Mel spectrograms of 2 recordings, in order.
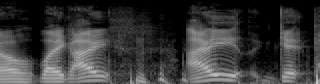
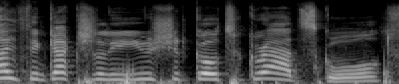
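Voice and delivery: very high-pitched put-on British accent; 9 semitones higher than usual. Acting out what the other guy says, put-on British accent. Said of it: "The other guy is like with a British accent".

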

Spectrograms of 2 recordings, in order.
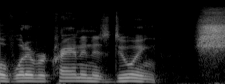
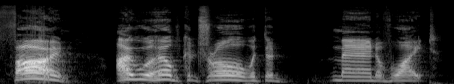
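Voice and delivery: loud, rough, booming brute orc voice; 4 semitones higher, 12 dB louder than usual. Voicing an orc who agrees to help: orc voice. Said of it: "The orc's eyes get big, and he says".

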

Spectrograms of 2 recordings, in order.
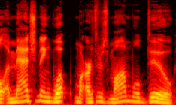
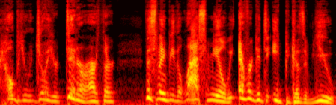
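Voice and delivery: put-on angry whisper, higher pitch; 6 semitones higher than usual. Retelling a cartoon sister's line at dinner: imitating an angry whisper. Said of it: "she's angrily whispering".

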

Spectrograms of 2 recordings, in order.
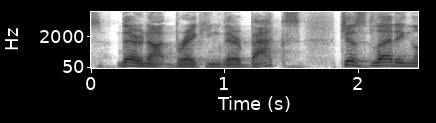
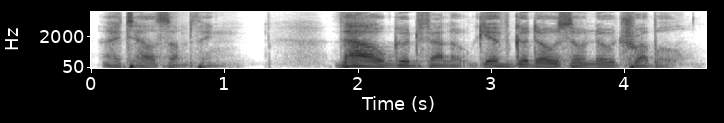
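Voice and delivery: hushed whisper; 4 semitones lower, 4 dB quieter than usual. Narrator reads a man answering a young captive, whispering back. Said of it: "He whispered back".

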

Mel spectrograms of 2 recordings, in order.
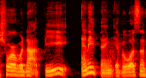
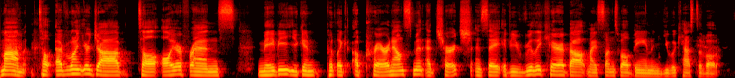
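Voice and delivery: ordinary talk

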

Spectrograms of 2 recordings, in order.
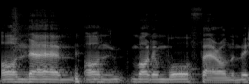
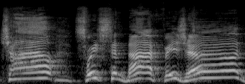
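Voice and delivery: put-on shouting voice, higher pitch and louder; 7 dB louder than usual. Retelling a film scene where Big Daddy, tied up, shouts: imitating Big Daddy shouting. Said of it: "shouting this out as Big Daddy".

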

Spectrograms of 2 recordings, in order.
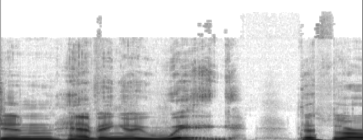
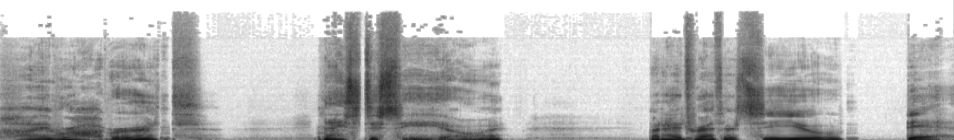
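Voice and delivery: slow, put-on girl voice; 3 semitones higher than usual. Speaker announces he will try out a voice and see what happens: girl voice. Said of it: "I'm going to try this girl voice here".

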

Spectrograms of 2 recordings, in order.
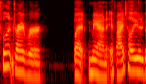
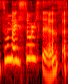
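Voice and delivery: very high-pitched talk breaking into giggles; 10 semitones higher than usual. Trying to start the serious part with another speaker: giggling while talking. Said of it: "The giggles".

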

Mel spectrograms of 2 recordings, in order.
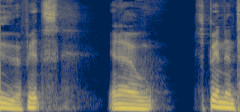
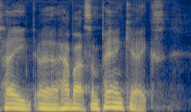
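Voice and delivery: ordinary talk, nothing marked

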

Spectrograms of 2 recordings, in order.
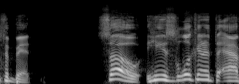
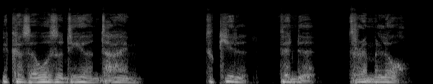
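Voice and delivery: put-on very low, deep, hushed voice with Spanish accent; 7 semitones lower, 9 dB quieter than usual. Voicing a hero arriving too late at a burning village: like a Zorro voice. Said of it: "It's almost like you're doing like a Zorro voice".

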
